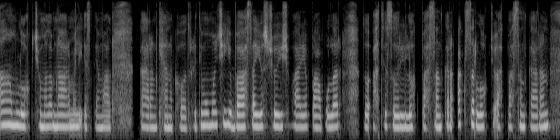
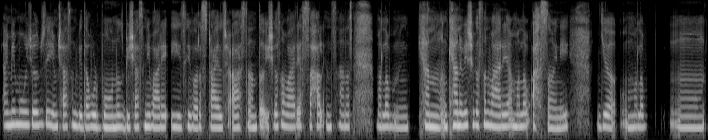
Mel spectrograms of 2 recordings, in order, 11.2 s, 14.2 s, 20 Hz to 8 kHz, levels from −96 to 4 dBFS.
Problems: low volume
